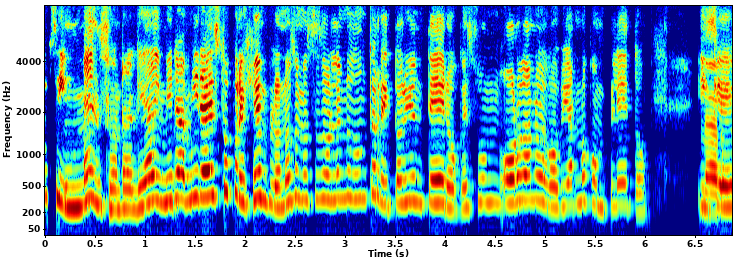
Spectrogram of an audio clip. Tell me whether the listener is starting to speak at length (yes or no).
no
